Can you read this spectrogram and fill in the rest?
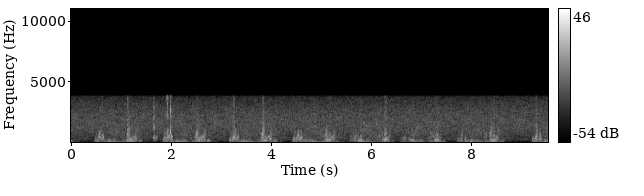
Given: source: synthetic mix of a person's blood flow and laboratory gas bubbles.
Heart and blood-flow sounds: Doppler ultrasound of blood flow; precordium
1.09-1.22 s: bubbles
1.63-1.75 s: bubbles
1.91-2.03 s: bubbles
From the record:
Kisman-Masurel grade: 213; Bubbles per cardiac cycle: several, 3 to 8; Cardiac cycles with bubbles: 1 to 10%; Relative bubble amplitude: loud (0.450 to 0.775); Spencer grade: 1 (occasional bubble signal discernible with the cardiac motion signal, with majority of cardiac periods free of bubbles); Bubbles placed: anywhere in the cardiac cycle

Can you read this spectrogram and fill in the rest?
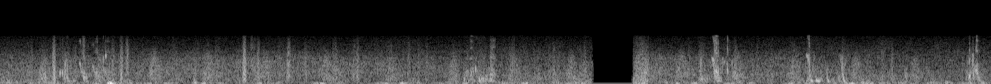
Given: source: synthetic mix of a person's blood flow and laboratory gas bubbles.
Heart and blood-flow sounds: Doppler ultrasound of blood flow; subclavian vein
0.56-1.14 s: bubbles
4.62-5.00 s: bubbles
6.97-7.35 s: bubbles
8.05-8.51 s: bubbles
9.67-9.87 s: bubbles
From the record:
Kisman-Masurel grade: 221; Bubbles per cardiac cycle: several, 3 to 8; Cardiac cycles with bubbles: 10 to 50%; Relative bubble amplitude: barely perceptible (0.100 to 0.250); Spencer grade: 2 (many but less than half of the cardiac periods contain bubble signals, singularly or in groups); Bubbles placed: anywhere in the cardiac cycle

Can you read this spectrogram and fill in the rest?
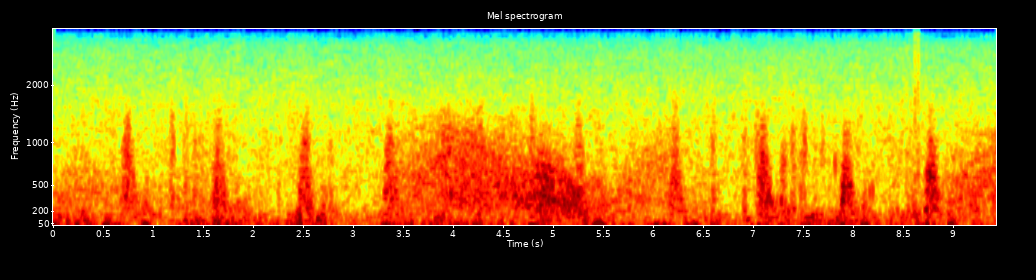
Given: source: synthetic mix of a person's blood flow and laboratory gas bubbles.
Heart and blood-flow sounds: Doppler ultrasound of blood flow; subclavian vein
7.61-7.64 s: bubbles
7.78-7.86 s: bubbles
8.03-8.10 s: bubbles
8.13-8.21 s: bubbles
8.37-8.80 s: bubbles
From the record:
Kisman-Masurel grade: 211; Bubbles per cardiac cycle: several, 3 to 8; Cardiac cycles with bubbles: 1 to 10%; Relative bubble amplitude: barely perceptible (0.100 to 0.250); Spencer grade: 1 (occasional bubble signal discernible with the cardiac motion signal, with majority of cardiac periods free of bubbles); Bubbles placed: anywhere in the cardiac cycle

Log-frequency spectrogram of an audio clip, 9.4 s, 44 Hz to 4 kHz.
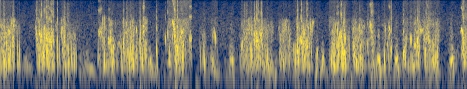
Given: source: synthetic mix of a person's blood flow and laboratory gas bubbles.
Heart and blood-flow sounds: Doppler ultrasound of blood flow; precordium
0.00-0.42 s: bubbles
0.69-1.54 s: bubbles
1.94-2.95 s: bubbles
3.08-3.17 s: bubbles
3.26-3.84 s: bubbles
3.96-4.12 s: bubbles
4.21-4.36 s: bubbles
4.77-5.47 s: bubbles
5.55-6.38 s: bubbles
6.56-7.51 s: bubbles
7.63-7.86 s: bubbles
8.03-8.81 s: bubbles
9.19-9.36 s: bubbles
From the record:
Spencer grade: 4 (maximum detectable bubble signal sounding continuously throughout systole and diastole of every cardiac period, and overriding the amplitude of the normal cardiac signals); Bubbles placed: only in the low amplitude regions of the cardiac cycle

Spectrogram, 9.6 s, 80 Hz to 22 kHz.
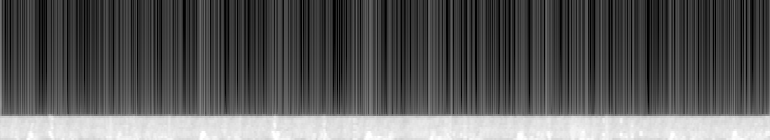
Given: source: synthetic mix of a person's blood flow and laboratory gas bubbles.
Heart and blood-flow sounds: Doppler ultrasound of blood flow; precordium
0.16-0.29 s: bubbles
0.36-0.48 s: bubbles
0.60-0.94 s: bubbles
1.24-2.25 s: bubbles
2.30-2.38 s: bubbles
2.50-2.78 s: bubbles
2.81-2.90 s: bubbles
2.95-3.08 s: bubbles
3.15-3.54 s: bubbles
3.58-3.71 s: bubbles
3.74-4.11 s: bubbles
4.41-4.50 s: bubbles
4.54-4.96 s: bubbles
5.30-5.36 s: bubbles
5.42-5.93 s: bubbles
6.40-6.56 s: bubbles
6.63-6.94 s: bubbles
6.97-7.26 s: bubbles
7.35-7.42 s: bubbles
7.47-7.69 s: bubbles
7.72-8.06 s: bubbles
8.28-8.33 s: bubbles
8.60-8.98 s: bubbles
9.04-9.23 s: bubbles
9.33-9.63 s: bubbles
From the record:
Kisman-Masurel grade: 332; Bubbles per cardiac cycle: rolling drumbeat, 9 or more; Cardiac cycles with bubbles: 50 to 99%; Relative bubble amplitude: moderate (0.250 to 0.450); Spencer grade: 3 (all of the cardiac periods contain showers or single bubble signals, but not dominating or overriding the cardiac motion signals); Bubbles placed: anywhere in the cardiac cycle

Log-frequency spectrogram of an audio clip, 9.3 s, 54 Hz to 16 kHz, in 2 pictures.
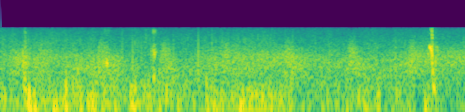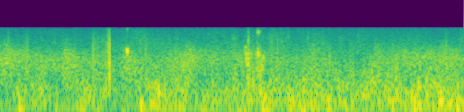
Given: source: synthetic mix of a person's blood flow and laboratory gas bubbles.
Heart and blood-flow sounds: Doppler ultrasound of blood flow; subclavian vein
0.21-0.29 s: bubbles
1.03-1.11 s: bubbles
1.49-1.58 s: bubbles
4.27-4.39 s: bubbles
5.89-5.96 s: bubbles
7.08-7.30 s: bubbles
9.26-9.30 s: bubbles
From the record:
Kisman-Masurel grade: 122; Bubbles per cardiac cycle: 1 to 2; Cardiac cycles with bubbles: 10 to 50%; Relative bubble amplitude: moderate (0.250 to 0.450); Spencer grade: 2 (many but less than half of the cardiac periods contain bubble signals, singularly or in groups); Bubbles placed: anywhere in the cardiac cycle

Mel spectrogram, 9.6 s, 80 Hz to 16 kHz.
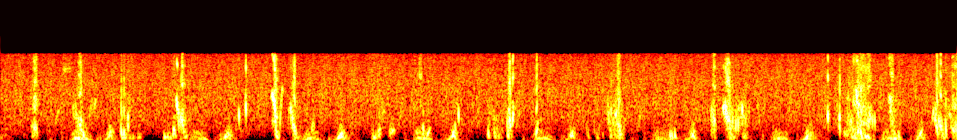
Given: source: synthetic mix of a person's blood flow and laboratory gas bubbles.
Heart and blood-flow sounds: Doppler ultrasound of blood flow; precordium
0.30-0.41 s: bubbles
0.61-1.00 s: bubbles
1.19-1.43 s: bubbles
1.61-1.90 s: bubbles
2.34-2.49 s: bubbles
2.68-2.83 s: bubbles
2.88-3.02 s: bubbles
3.10-3.16 s: bubbles
3.70-3.97 s: bubbles
4.16-4.32 s: bubbles
4.51-4.62 s: bubbles
4.86-5.17 s: bubbles
5.32-5.42 s: bubbles
5.86-6.26 s: bubbles
6.66-6.79 s: bubbles
7.10-7.17 s: bubbles
7.20-7.50 s: bubbles
8.24-8.31 s: bubbles
8.36-8.78 s: bubbles
8.88-9.03 s: bubbles
9.29-9.58 s: bubbles
From the record:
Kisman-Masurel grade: 242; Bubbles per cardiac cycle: several, 3 to 8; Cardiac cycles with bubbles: 100%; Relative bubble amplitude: moderate (0.250 to 0.450); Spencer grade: 3 (all of the cardiac periods contain showers or single bubble signals, but not dominating or overriding the cardiac motion signals); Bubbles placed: only in the low amplitude regions of the cardiac cycle

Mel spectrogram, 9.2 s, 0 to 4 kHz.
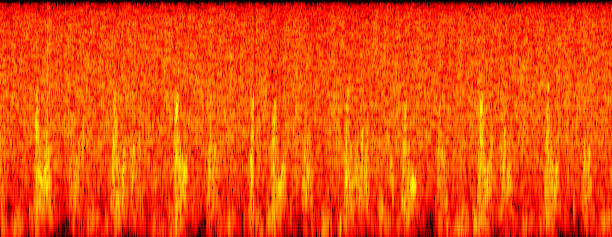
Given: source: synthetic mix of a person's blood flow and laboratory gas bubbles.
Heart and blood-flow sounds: Doppler ultrasound of blood flow; precordium
0.64-0.80 s: bubbles
1.20-1.28 s: bubbles
5.66-5.92 s: bubbles
8.59-8.71 s: bubbles
From the record:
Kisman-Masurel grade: 122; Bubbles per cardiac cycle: 1 to 2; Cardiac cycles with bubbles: 10 to 50%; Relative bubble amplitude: moderate (0.250 to 0.450); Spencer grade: 2 (many but less than half of the cardiac periods contain bubble signals, singularly or in groups); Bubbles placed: anywhere in the cardiac cycle

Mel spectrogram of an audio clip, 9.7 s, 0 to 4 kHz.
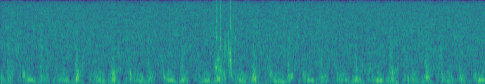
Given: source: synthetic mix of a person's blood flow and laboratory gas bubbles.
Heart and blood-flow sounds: Doppler ultrasound of blood flow; precordium
4.26-4.73 s: bubbles
From the record:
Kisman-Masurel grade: 212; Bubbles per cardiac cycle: several, 3 to 8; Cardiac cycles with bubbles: 1 to 10%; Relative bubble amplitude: moderate (0.250 to 0.450); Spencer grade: 1 (occasional bubble signal discernible with the cardiac motion signal, with majority of cardiac periods free of bubbles); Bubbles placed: anywhere in the cardiac cycle

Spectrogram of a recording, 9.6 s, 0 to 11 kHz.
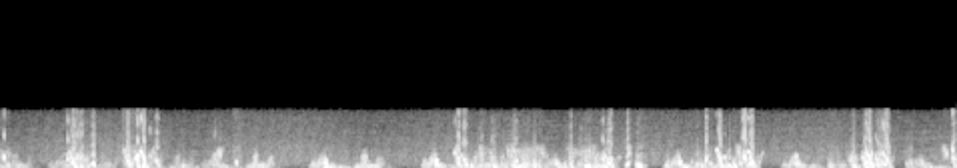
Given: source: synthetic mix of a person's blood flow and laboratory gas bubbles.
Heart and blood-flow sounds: Doppler ultrasound of blood flow; precordium
0.00-0.15 s: bubbles
0.65-0.99 s: bubbles
1.23-1.65 s: bubbles
1.82-1.88 s: bubbles
2.14-2.26 s: bubbles
2.34-2.42 s: bubbles
4.53-5.50 s: bubbles
5.64-6.49 s: bubbles
6.67-6.72 s: bubbles
6.91-7.64 s: bubbles
8.28-8.38 s: bubbles
8.46-8.96 s: bubbles
9.06-9.15 s: bubbles
9.43-9.58 s: bubbles
From the record:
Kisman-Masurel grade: 333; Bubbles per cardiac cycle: rolling drumbeat, 9 or more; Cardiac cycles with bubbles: 50 to 99%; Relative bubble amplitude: loud (0.450 to 0.775); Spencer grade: 3 (all of the cardiac periods contain showers or single bubble signals, but not dominating or overriding the cardiac motion signals); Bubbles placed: only in the low amplitude regions of the cardiac cycle

